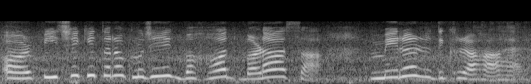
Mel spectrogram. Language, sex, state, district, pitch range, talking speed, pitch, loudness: Hindi, female, Haryana, Jhajjar, 280-375 Hz, 145 wpm, 330 Hz, -15 LUFS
